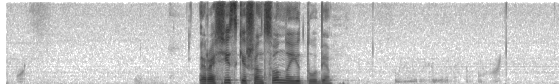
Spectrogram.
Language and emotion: Russian, neutral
